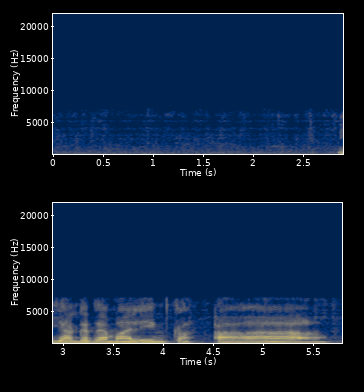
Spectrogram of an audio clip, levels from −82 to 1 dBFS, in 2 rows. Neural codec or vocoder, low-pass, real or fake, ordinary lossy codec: codec, 24 kHz, 3 kbps, HILCodec; 7.2 kHz; fake; none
